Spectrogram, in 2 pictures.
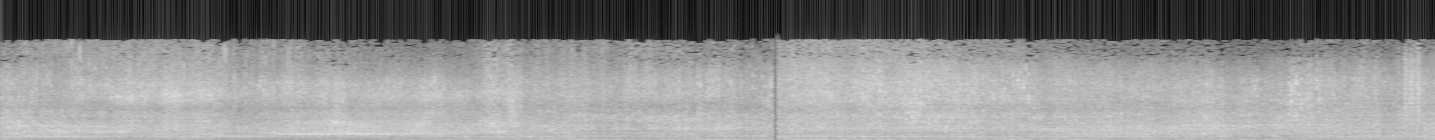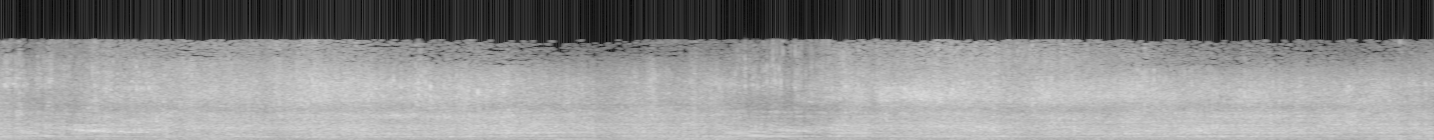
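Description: Several quarter midget race cars' small single-cylinder Briggs & Stratton Animal engines buzzing around the oval, loud and continuous, the pitch rising and falling as the cars accelerate down the straights and pass by.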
